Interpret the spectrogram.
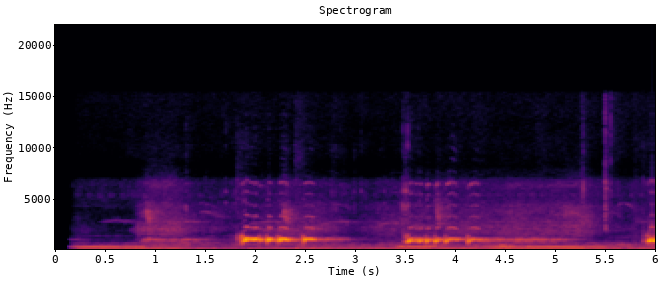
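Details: Local zebra dove calling as a lure meant to make other zebra doves answer: two bursts of quick, bubbling, stuttered coos, each note sliding down slightly, over a steady low droning hum.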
